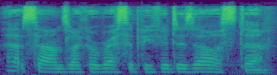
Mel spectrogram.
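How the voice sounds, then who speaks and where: A woman's voice: on the low side, steady tone, moderate pace, darkish tone, a little hiss or hum, close to an everyday voice. A woman playing a cool, sardonic mercenary type in a medieval fantasy game, with a dry delivery. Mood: skeptical. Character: cool, sardonic female companion posing as mercenary commander. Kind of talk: dramatic video game cutscene dialogue.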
